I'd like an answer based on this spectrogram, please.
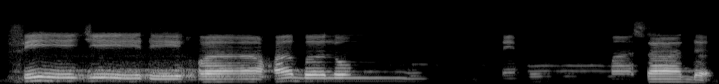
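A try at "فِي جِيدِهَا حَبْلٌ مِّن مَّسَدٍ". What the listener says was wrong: Masad. Sa-nya nggak panjang. Kemudian fi jidiha ha. Ada ha. Fi jidiha hablum min masad.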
